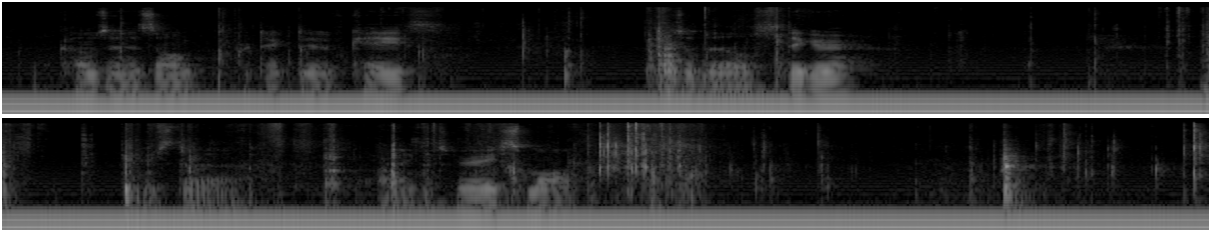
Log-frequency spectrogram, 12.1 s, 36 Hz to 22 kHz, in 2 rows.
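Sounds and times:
plastic bag crinkling: 8.5s - 12.0s.

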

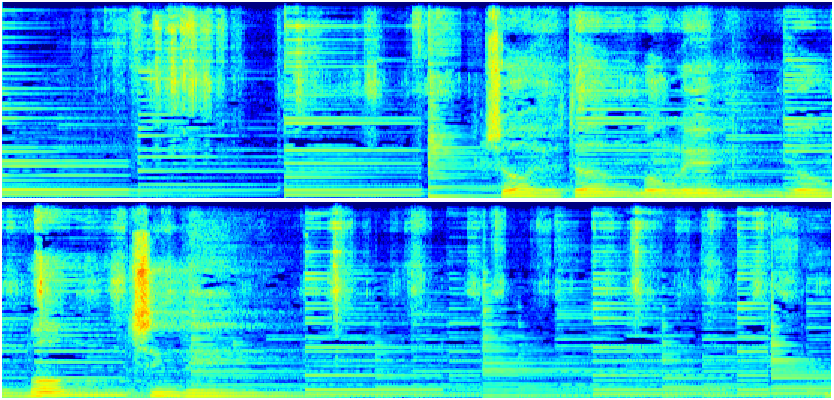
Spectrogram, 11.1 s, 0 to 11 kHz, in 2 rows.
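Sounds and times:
acoustic guitar strummed chords: 0.0s - 11.0s
man singing: 3.2s - 7.8s.

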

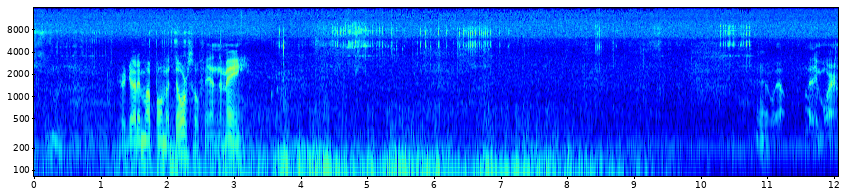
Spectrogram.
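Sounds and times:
wind buffeting microphone: 0.0s - 10.2s.

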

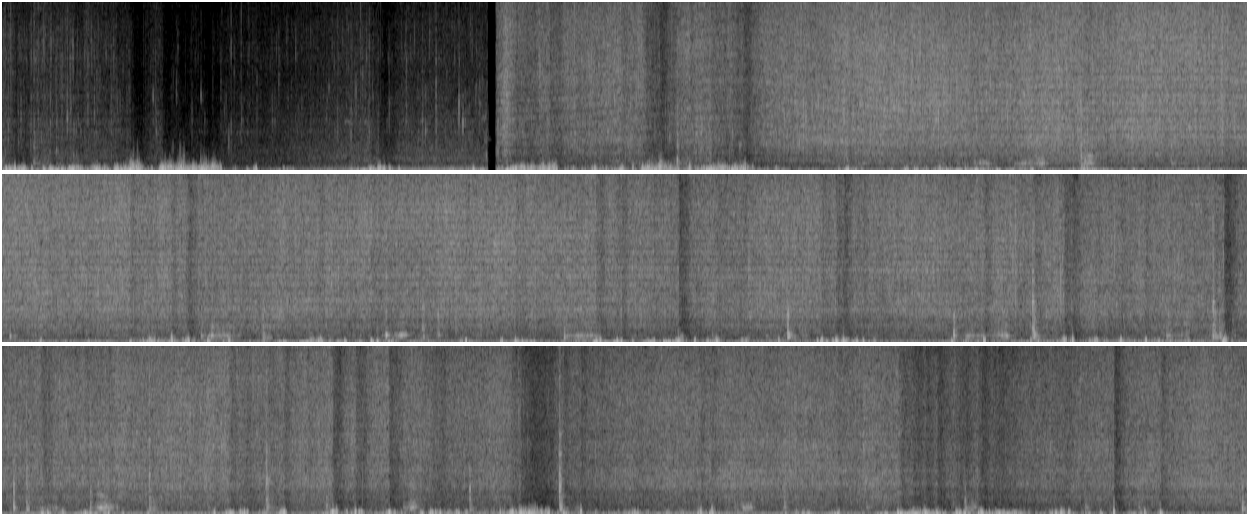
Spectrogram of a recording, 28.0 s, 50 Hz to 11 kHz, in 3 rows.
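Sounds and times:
meat sizzling in a frying pan: 3.7s - 28.0s
spatula scraping a pan: 5.0s - 28.0s.

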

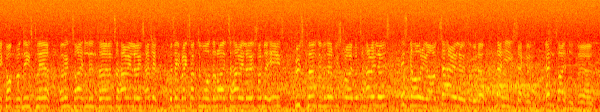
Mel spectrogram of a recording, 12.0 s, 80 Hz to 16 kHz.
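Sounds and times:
man commentating: 0.0s - 12.0s.

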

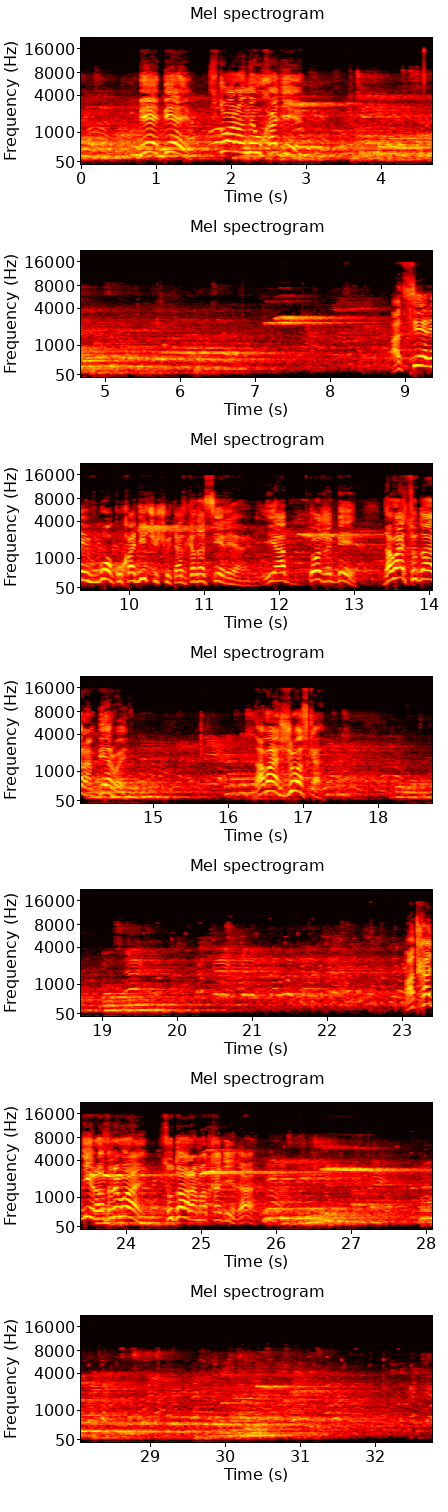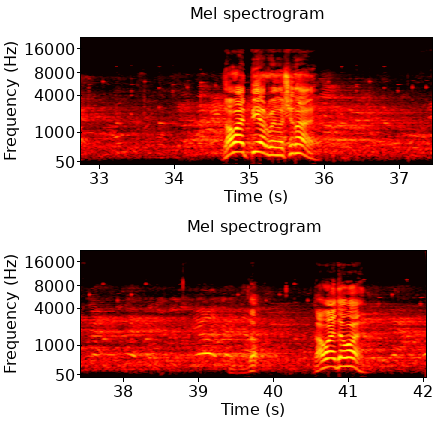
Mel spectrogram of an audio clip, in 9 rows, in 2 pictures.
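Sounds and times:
murmur of distant voices echoing: 0.0s - 42.0s
people talking and calling out: 0.0s - 42.0s.

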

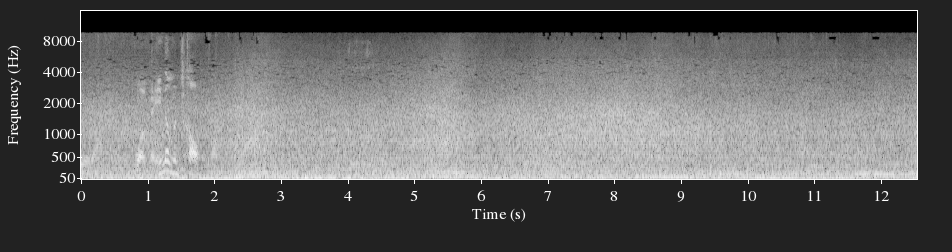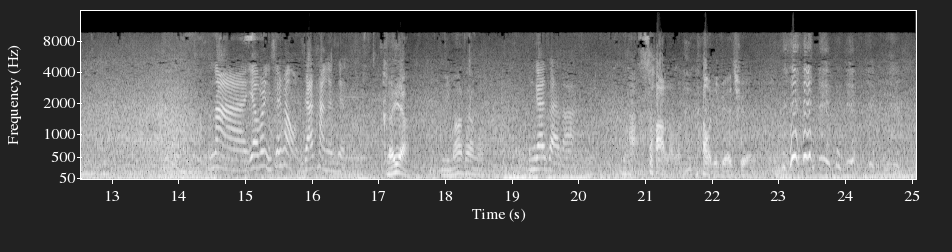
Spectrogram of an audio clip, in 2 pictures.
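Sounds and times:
road traffic engine hum: 0.0s - 25.0s.

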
